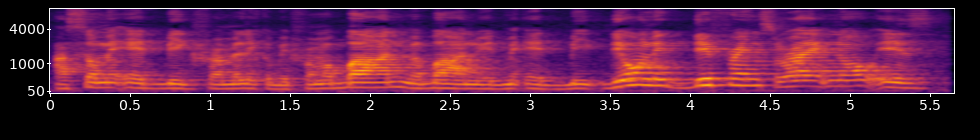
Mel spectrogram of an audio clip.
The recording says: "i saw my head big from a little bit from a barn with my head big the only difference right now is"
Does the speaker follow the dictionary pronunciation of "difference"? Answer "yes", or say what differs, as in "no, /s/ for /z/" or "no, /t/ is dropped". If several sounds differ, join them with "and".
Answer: yes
